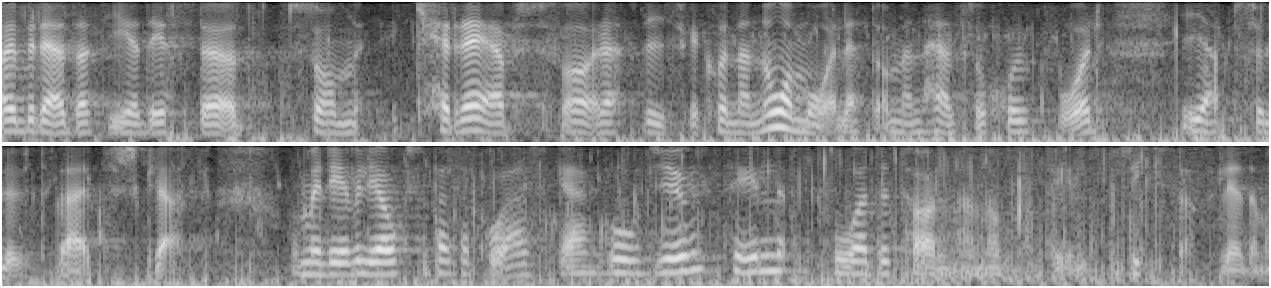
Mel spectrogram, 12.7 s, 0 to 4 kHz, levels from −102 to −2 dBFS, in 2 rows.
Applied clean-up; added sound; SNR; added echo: none; Gurgling / Liquid; 11 dB; none.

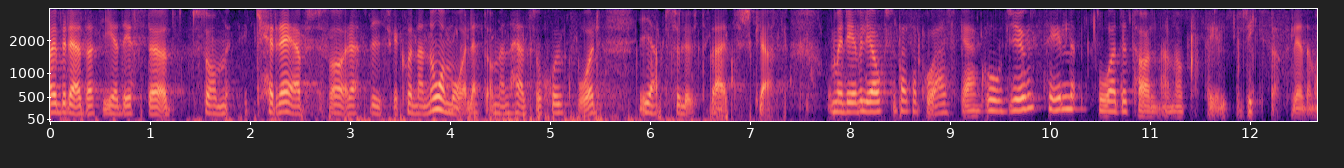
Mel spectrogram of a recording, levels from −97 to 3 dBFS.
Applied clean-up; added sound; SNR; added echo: neural mask model Resemble Enhance denoiser.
